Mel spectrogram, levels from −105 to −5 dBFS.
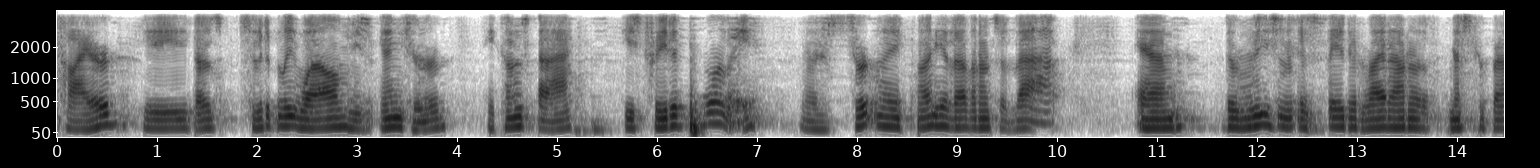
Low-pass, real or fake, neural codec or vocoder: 3.6 kHz; fake; codec, 44.1 kHz, 1.7 kbps, Pupu-Codec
